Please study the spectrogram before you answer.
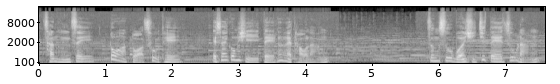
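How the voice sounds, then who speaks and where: A male storyteller with a Taiwanese accent narrates a radio drama in a folksy, drawn-out way. His pitch moves in lively swings, and music plays clearly behind him. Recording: music bed under the voice. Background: background music.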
